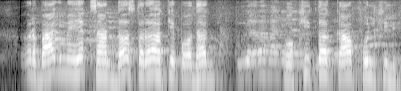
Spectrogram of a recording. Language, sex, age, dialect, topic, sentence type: Magahi, male, 18-24, Western, agriculture, question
